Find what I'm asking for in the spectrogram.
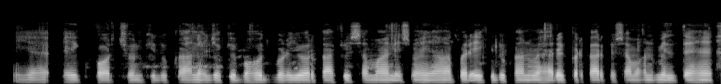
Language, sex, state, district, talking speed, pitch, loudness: Hindi, male, Uttar Pradesh, Etah, 215 wpm, 105 Hz, -19 LUFS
